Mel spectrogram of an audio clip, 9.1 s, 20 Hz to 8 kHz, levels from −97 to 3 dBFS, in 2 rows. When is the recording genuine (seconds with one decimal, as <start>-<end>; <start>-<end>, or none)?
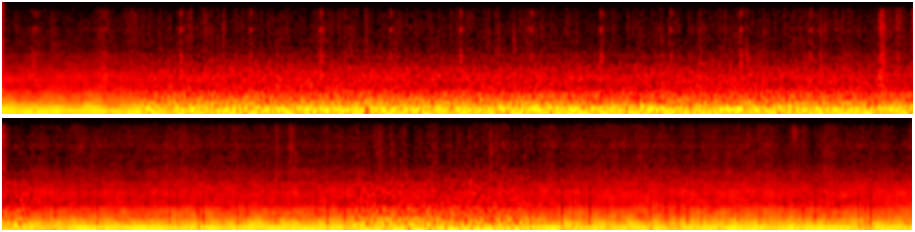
0.7-4.7; 6.3-7.2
